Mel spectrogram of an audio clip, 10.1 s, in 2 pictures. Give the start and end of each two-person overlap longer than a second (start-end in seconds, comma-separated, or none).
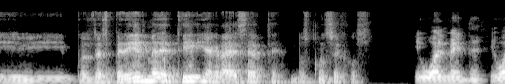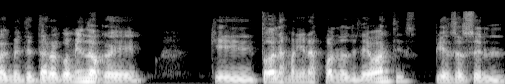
none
